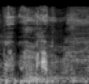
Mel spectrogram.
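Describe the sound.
A man voices a single short, gruff bark, imitating a dog as his favorite animal noise in one quick, throaty burst.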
